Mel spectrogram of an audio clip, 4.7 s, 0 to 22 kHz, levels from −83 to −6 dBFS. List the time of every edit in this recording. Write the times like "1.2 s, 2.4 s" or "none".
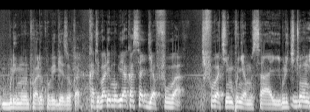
1.2 s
